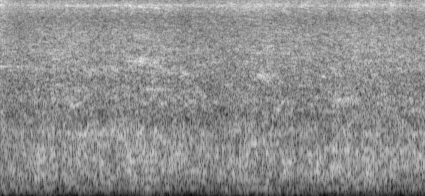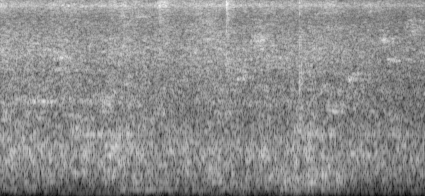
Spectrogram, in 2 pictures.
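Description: A fast train rushes past close by at Sion station, Mumbai, a steady loud roar of wheels on rails with faint clattering throughout, no voices.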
